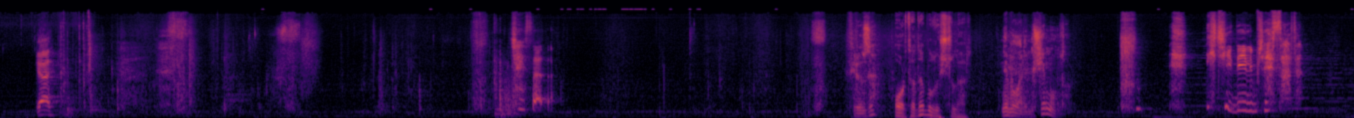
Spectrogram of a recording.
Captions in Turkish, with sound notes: Gel. (Kapı açılma sesi) (Burun çekme sesi) (Kapı kapanma sesi) Şehzadem. Firuze. Ne bu hâlin, bir şey mi oldu? (Burun çekme sesi) Hiç iyi değilim şehzadem.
